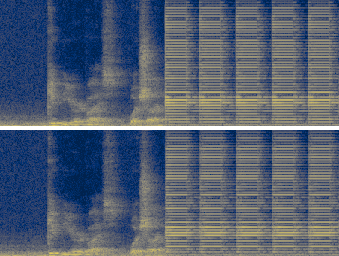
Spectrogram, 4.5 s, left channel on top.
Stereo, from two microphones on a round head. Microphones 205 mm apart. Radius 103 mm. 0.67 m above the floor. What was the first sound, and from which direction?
A man speaking, 5° left (ahead or behind).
